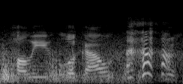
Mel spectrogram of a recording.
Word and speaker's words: Pali Lookout: How do you pronounce where we are? It's called Pali Lookout.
